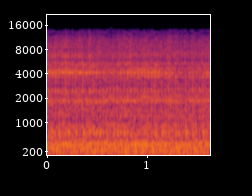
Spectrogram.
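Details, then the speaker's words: Honda Urban Express NU50 scooter after the exhaust-to-cylinder connection was tightened, now much quieter: steady, even two-stroke buzz with no misses, surging or exhaust-leak rasp. Normal idle. "I tightened up the exhaust connection to the rear to the cylinder so it's a lot quieter than a lot it was it rides runs and rides great"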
